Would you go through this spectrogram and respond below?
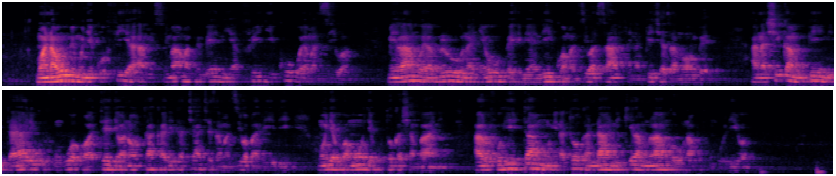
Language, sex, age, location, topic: Swahili, male, 50+, Dar es Salaam, finance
